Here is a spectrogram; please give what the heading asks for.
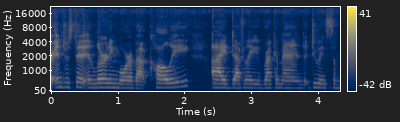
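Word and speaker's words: Kali: we talking about so this first one is collie and her name is spelled k a l i some people call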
